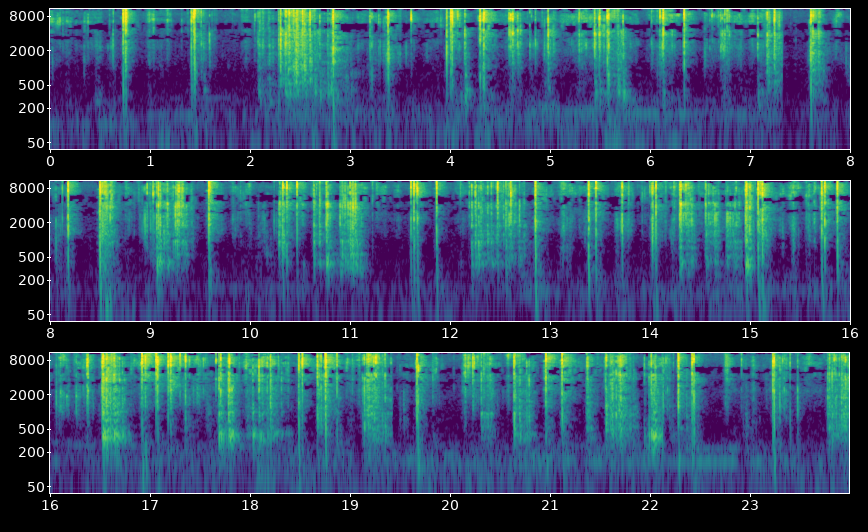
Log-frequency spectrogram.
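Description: Fingers snap thin, dry soap plates, which crack and crackle sharply.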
